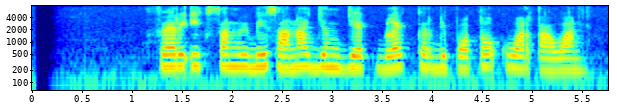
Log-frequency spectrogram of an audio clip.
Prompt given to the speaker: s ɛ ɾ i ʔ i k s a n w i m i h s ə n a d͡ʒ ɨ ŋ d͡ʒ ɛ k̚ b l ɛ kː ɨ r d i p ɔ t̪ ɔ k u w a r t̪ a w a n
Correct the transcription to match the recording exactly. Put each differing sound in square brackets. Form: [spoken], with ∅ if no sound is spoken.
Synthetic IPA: [f] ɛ ɾ i ʔ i k s a n w i [b] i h s [a] n a d͡ʒ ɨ ŋ d͡ʒ ɛ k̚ b l ɛ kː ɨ r d i p ɔ t̪ ɔ k u w a r t̪ a w a n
